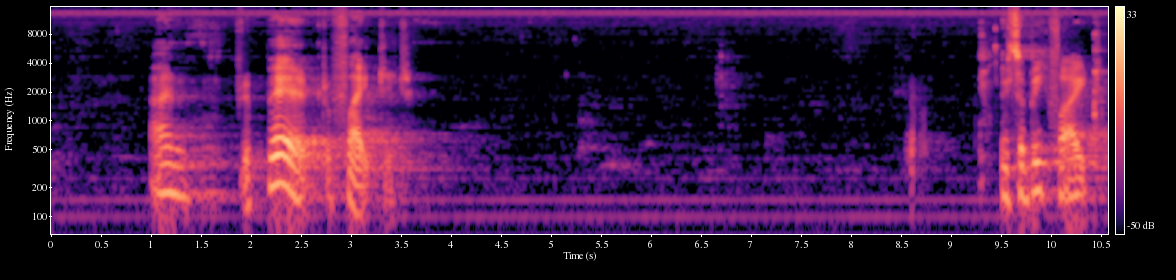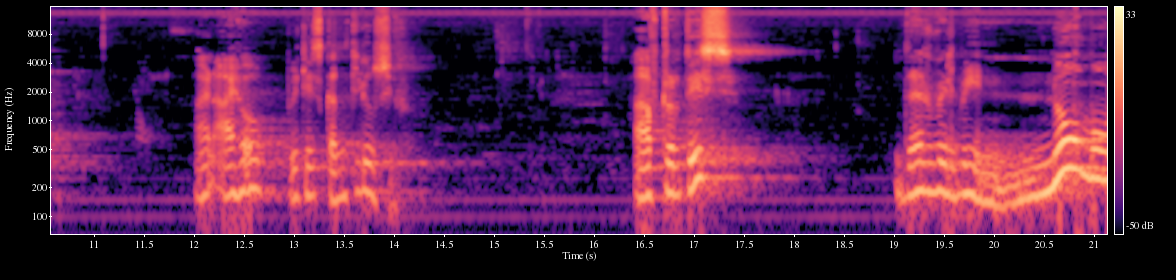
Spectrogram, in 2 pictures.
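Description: An elderly woman speaks slowly and calmly through a microphone, with pauses.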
